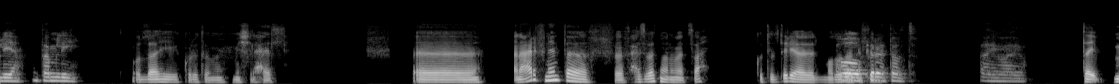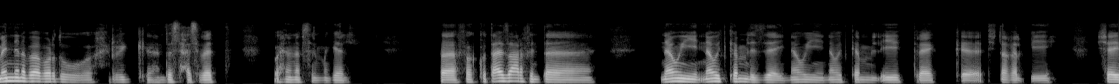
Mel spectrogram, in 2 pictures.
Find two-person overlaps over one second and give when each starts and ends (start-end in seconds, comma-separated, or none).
none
